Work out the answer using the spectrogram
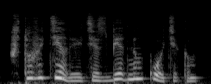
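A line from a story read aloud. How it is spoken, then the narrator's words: Excited woman's question. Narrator (Russian): взволнованно спросила женщина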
